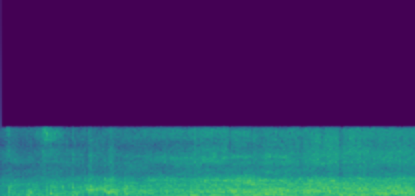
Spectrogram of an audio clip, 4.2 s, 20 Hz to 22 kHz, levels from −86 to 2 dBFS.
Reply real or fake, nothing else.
fake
